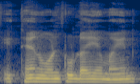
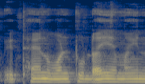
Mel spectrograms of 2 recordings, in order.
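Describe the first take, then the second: First: Name repeated very slowly, syllable by syllable; "ethane one two diamine" drawn out, rising on "two"; slow dictation. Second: Each word spelled out slowly for notes; "ethane one two diamine" read slowly, word by word; slow dictation. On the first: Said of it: "जो E N है". (बहुत धीरे, शब्द-शब्द दोहराते हुए) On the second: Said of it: "बता देता हूँ आपको कि ई एन क्या है". (धीरे-धीरे लिखवाते हुए) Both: Shown as a demonstration.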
